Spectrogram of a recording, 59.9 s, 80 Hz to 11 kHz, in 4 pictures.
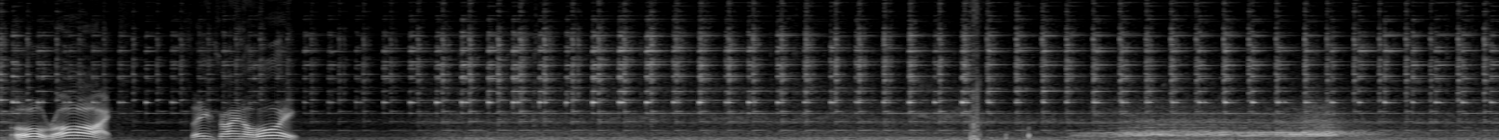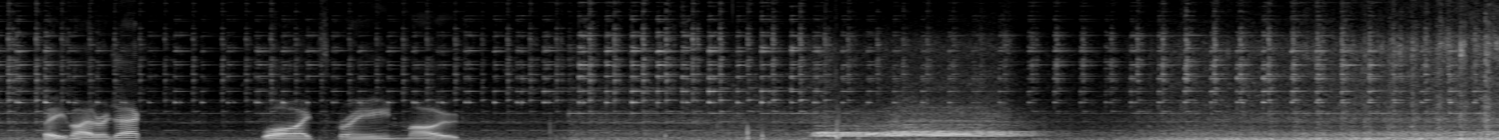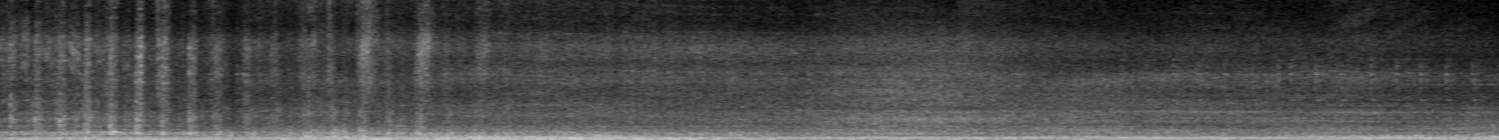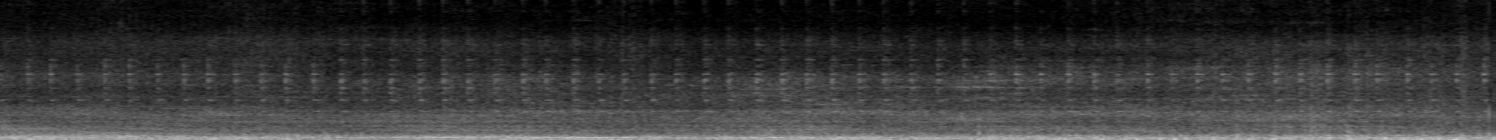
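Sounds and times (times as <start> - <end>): steam train rumbling past: 0.0 - 59.9
steam whistle chord: 10.6 - 14.1, 23.1 - 25.7
wheels clicking over rails: 26.1 - 38.1.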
